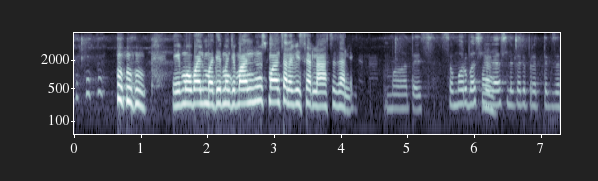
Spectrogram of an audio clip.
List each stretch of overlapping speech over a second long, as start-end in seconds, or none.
none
